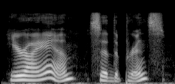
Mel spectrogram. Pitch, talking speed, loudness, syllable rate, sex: 205 Hz, 205 wpm, -16 LUFS, 5.3 syllables/s, female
